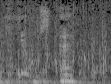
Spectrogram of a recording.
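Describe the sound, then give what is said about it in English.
A shower runs hot and steamy, giving a steady, full rushing hiss of spraying water that carries on without a break for the whole moment. “Oh. The shower. Quickly.”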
